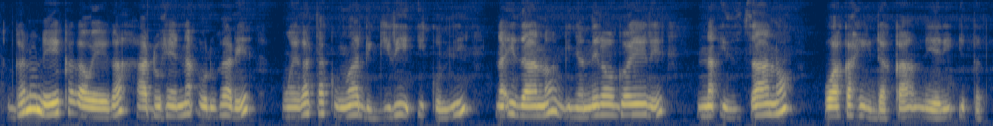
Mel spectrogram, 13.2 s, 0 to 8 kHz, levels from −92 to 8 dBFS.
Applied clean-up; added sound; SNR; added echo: none; none; none; none.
